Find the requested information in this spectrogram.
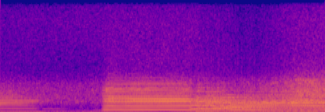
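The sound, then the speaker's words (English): A car horn blares in one long, loud, sustained chord, shifting to a higher, harsher pitch twice as it continues, with a low engine rumble beneath and no talking, as funeral cars bring guests to the house on Haunted Hill. “It was my wife's idea to have our guests come in funeral cars.”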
